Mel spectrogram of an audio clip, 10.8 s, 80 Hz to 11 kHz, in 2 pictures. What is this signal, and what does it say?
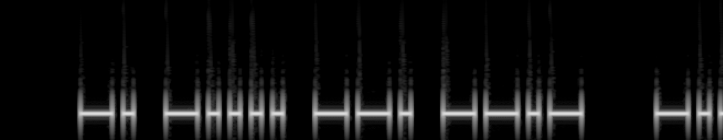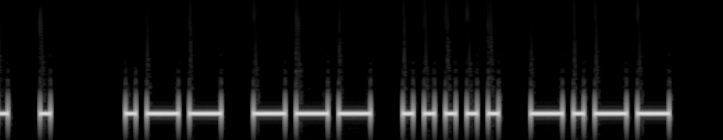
Morse code, heard as a keyed tone, about 15 wpm, 700 Hz. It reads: N6GQ DE WO5Y
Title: USA Callsign DE Callsign - 4 Characters - 15wpm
